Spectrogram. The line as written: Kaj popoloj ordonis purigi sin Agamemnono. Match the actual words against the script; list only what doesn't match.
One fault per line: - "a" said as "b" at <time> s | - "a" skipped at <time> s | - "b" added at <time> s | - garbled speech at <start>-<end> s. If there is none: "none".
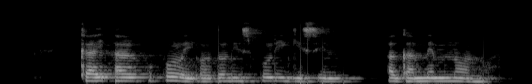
- "al" added at 1.2 s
